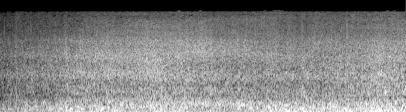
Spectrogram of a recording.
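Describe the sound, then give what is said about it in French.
Sea waves on the shore at Portici on the Gulf of Naples, a steady, dense roar of surf mixed with wind noise, even in loudness throughout and with no voices. “On est effectivement au bord de la mer, hein, évidemment. On est à Portici, pour être plus précis. C'est une petite localité du golfe de Naples”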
